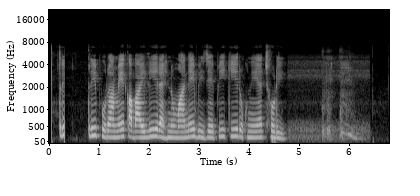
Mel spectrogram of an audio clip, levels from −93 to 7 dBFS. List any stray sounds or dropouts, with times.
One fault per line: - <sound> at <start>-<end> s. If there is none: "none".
- throat clearing at 5.4-6.3 s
